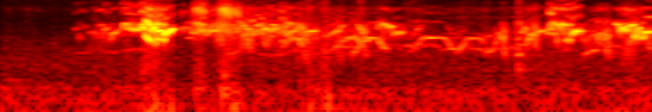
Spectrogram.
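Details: Budgerigar twitter: a loud squeaky burst, then a run of quick chirps and short wavy whistles, ending in another sharp squeaky flurry.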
